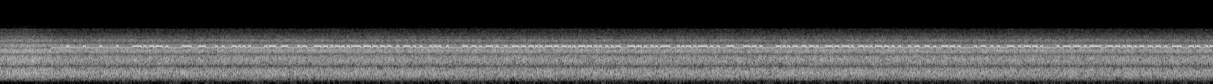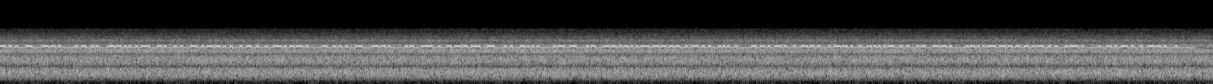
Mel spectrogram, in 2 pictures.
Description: RTTY (45.45 baud, 170 Hz shift), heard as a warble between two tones, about 2200 Hz centre, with radio static. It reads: OM4ZMB DE LA6IAQ R R FB JOSE. RIG HR 20 W, ANT DIPOLE. WX FOG, 21 C. BTU OM4ZMB DE LA6IAQ K QRZ? DE IZ3UAQ K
